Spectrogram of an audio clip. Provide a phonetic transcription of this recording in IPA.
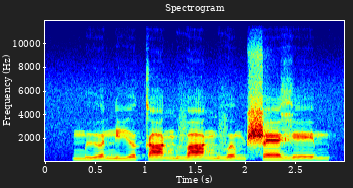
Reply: m ɨ˨˩˨ ə̯ n i˨˩ ə̯ k a˨˩˦ ŋ v a˨˩˦ ŋ v ə˨˩ m ʂ ɛ˧ ɣ e˨˩ m

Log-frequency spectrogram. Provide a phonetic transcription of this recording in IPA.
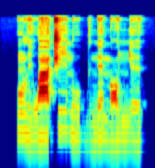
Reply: ũ˦ l i˨ w aː˦ t͡ʃ iː˦ n uː˨ b ɪ˨ ŋ e˦ n ɔ˨˦ ɲ ɪ˦

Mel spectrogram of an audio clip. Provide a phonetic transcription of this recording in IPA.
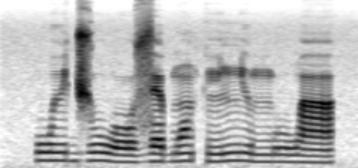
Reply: w ɨ˧ d͡ʒ u˦ w oː˨ z ɛ˧ b ɔ̃˦ k ĩ˨˦ ɲ ɨ˦˨ m u˨ w ã˨

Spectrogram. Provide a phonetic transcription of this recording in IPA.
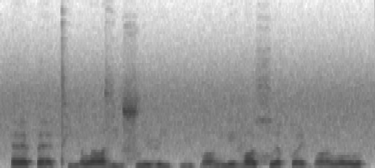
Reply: æ˧˥ p æ˧˩˧ tʰ i˧˩˧ lˠ ɑ˧˥ z i˥ sʷ i˦˨ ɭ i˧˥ p y˩˥ b ɑ˧˩˧ ŋ e˧˥ v ɑ˥ χʷ i˧˥ qʷ e˩˥ b ɑ˧˩˧ lˠ o˧˥

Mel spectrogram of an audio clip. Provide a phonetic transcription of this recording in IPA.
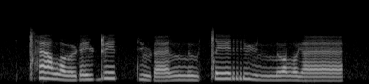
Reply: ǀʰ æ˥˧ lˠ ɯ˩˧ ɽ e˧ j ɖ e˥ tː y˧˩ ɽ æ˩˧ lː ɯ˧˩ ǀ e˥ r y˥˧ lː ɯ˧ lˠ j æ˧

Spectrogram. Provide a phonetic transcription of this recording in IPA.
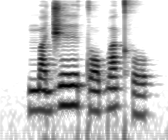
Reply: m a˨ d͡ʒ eː˦ t ɔ˨ b a˦ kʰ o˨

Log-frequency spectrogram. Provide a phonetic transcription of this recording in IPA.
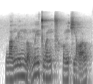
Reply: w ä˧˥ n̪ y˥ n n̪ ɤ̰˨˩ m i˥ t̪ w ə˧˥ n t͡sʰ ʊ˧˥ ŋ t͡ɕ j ɑ̰˨˩˦ ʊ̯

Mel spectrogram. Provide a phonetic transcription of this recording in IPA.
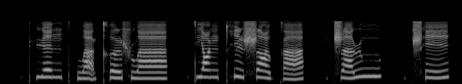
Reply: pʰ ɥ ɛ˦ n pʰ w ä̰˨˩ kʰ ɤ˦ ʂ w ä˦ | t̪ j ɑ˦ ŋ t̪ʰ i˥˨ ʂ ɑ˥˨ ʊ̯ k ä˨˦ | ʈ͡ʂ ä˨˦ ɻ u˦ | ʈ͡ʂʰ e˨˦ ɪ̯

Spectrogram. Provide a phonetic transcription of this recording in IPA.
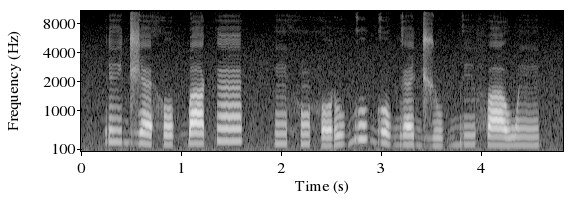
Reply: ɾ i˦ d͡ʒ ɛ˦˨ h o˧ ɡ͡b a˧ k ɛ̃˦ | ĩ˧ h ũ˧ h o˨ ɾ u˧ ɡ u˦ ɡ o˦˨ ɡ ɛ˧ d͡ʒ u˨ ɡ͡b i˧ f a˧ w ĩ˧

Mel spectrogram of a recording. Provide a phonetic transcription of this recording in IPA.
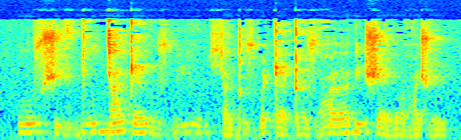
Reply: l u˦˥ z ʃ i˧˩ z ɟ u˦˥ l ɟ a˦˥ l ʈ ɛ˦˥ v u˧˩ z ɓ i˦˥ v ɯ˦˥ ɡ ç a˧˩ l ɖ u˧˩ z ɓ ə˦˥ ʈ ɜ˧˩ ʈ o˧˩ z ʕ ɜ˦˥ ɗ i˦˥ ʃ ɛ˧˩ l o˧˩ ʕ ɛ˧˩ ʃ w ɯ˧˩

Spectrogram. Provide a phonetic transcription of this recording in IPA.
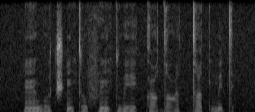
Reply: ɛ̃ w o t͡ʃʼ ẽ t o f ẽ t w e k o dˤ ʌ w e t dˤ ɛ t m e t

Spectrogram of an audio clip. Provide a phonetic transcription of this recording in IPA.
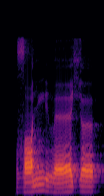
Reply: zˤ əː nʲ ŋ i β ɛː ç əː

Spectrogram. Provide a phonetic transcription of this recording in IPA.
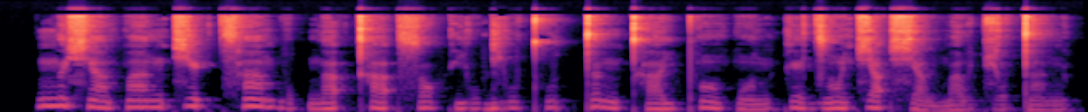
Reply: ŋ ə˦ ɕ ã˧ p ã˦ n t͡ɕ e˦ ʔ t͡sʰ ã˦ b o˨ p̚ n̪ a˦ ʔ kʰ a˦ ʔ s ɔ˥˧ k j u˧ ɡ j u˦ t̪ʰ u˦ t̚ t̪ ə˥˧ ŋ kʰ a˧ j pʰ ɔ̃˥˧ p ɔ̃˧ n k e˥˧ d͡z ɔ̃˦ t͡ɕ a˦ ʔ ɕ a˨˩ w m a˧ w t͡ɕ o˧ t̪ ã˦ ŋ

